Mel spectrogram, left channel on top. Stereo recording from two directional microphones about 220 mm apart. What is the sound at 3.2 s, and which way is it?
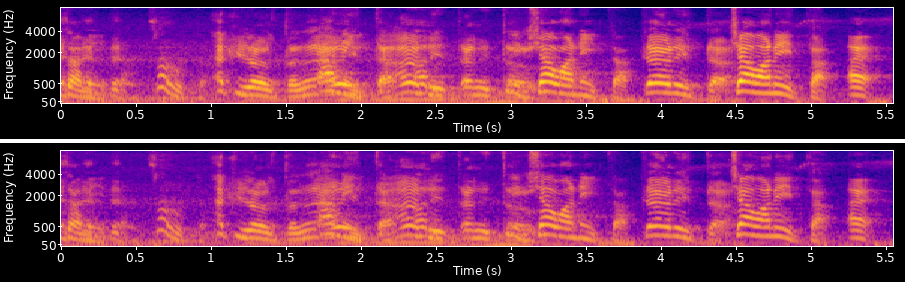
Speech, 20° left (ahead or behind).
